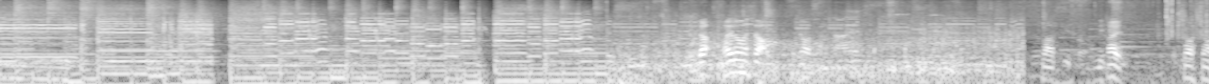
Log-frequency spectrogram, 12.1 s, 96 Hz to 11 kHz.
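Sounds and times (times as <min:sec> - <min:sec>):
background music: 0:00.0 - 0:12.0
street noise hum: 0:05.8 - 0:11.8
people talking: 0:06.0 - 0:09.0.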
